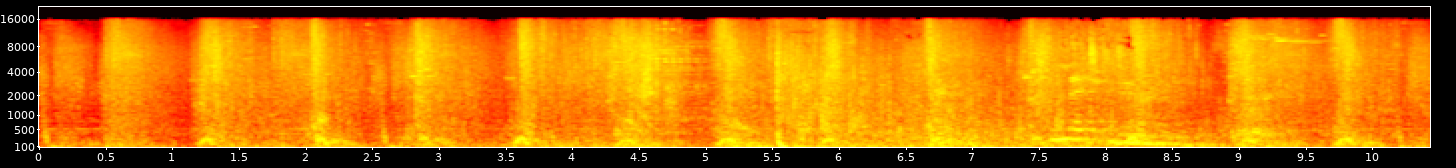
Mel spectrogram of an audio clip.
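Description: Video game battle effects whoosh and crash in rapid bursts.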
